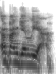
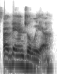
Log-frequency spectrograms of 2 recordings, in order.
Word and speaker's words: Evangelia: say your name um in Greek it's evangelia in English it's evangelia okay all right so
